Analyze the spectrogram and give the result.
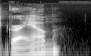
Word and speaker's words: Graham: That name is pronounced with two syllables. It's Graham. Because That happens to be my middle name, so I hope you appreciate it.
